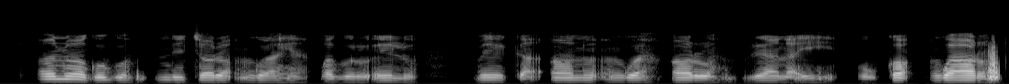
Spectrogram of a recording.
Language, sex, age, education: Igbo, male, 15-29, tertiary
